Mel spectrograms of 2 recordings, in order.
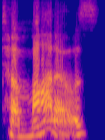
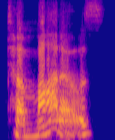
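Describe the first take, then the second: First: The stress is on the second syllable. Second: The same.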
